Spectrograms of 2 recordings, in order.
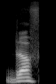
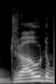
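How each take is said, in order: First: The vowel sounds like the vowel in cup. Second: The vowel sounds like the vowel in out. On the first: The speaker calls it wrong. "ड्रफ नहीं" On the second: The speaker calls it right. "ड्राउट बोलना है इसको जनाब"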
